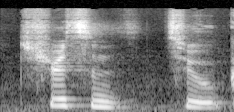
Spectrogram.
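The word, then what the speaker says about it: Zwischenzug: how to pronounce it we call this a tristan tuke it's german but i i kept on i kept on saying it wrong so i google it how to pronounce it it's like tristan took all right anyway it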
